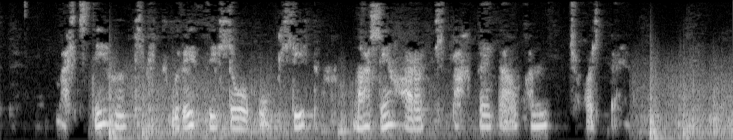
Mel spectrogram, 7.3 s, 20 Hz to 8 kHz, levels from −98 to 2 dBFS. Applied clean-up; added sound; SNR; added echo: none; Thunder; 11 dB; none.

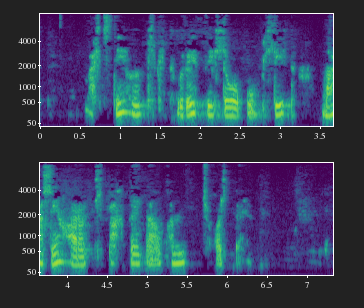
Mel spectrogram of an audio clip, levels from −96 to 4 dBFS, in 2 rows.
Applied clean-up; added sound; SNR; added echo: none; none; none; none.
